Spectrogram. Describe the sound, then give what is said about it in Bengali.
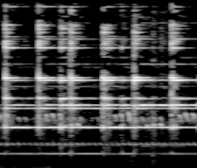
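A bell rings at the door of a house late on a June night. Bright, metallic tones sound several times in quick succession at an even level, with no voices. “এমন সময় bell বেজে উঠল।”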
